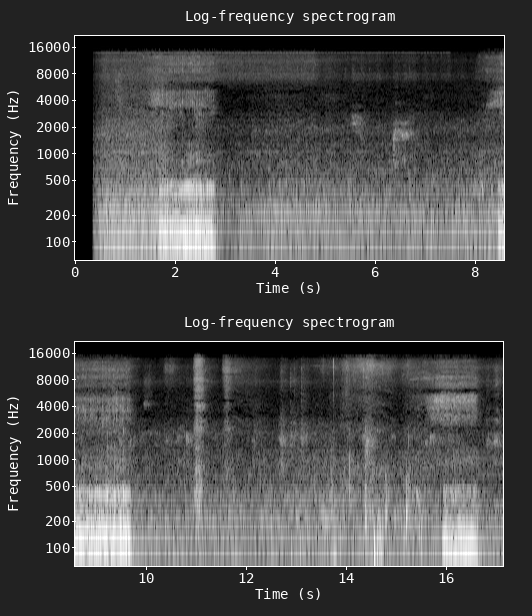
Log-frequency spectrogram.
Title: Funny dog snoring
